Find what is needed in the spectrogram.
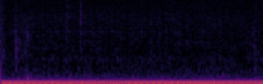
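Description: A few faint clicks from computer input during the first second, over a steady low hum.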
